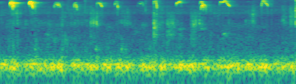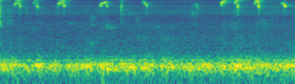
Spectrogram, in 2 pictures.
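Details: Six-day-old rescued tit chicks, orphaned when their mother stopped returning to the nest box, cheep very high, thin and short, several a second and overlapping, during feeding at a wild bird rescue centre in Germany in May, over a steady low hum.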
